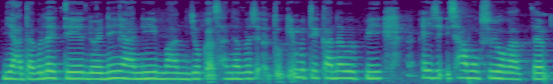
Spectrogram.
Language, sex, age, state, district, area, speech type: Manipuri, female, 18-30, Manipur, Bishnupur, rural, spontaneous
